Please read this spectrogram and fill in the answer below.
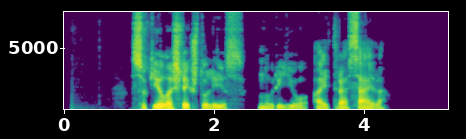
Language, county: Lithuanian, Klaipėda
